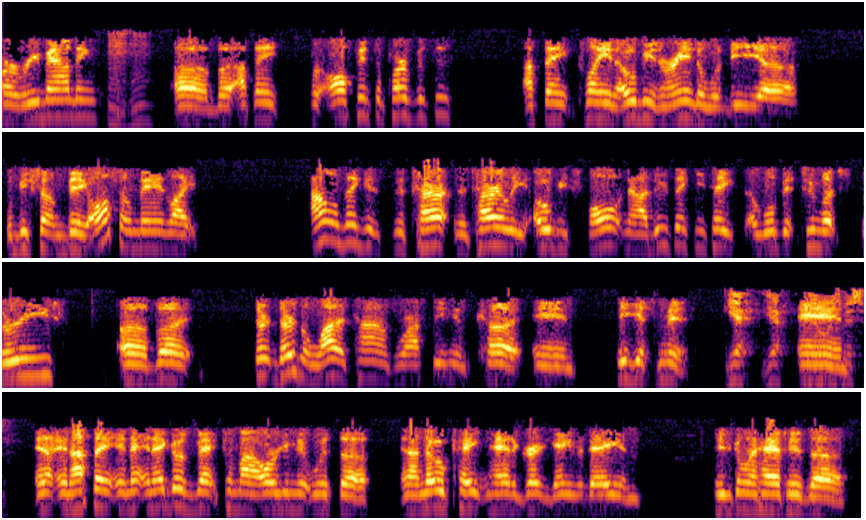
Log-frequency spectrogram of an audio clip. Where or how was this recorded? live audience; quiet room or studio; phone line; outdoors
phone line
